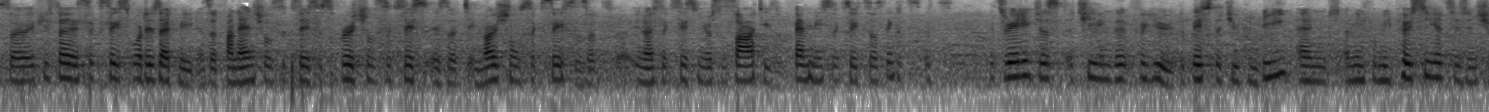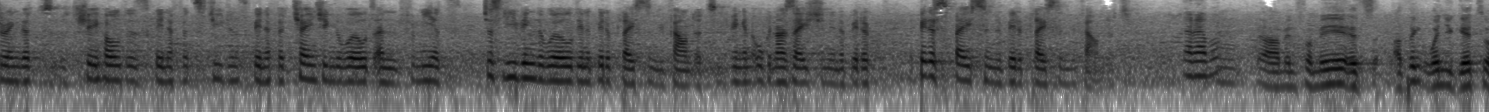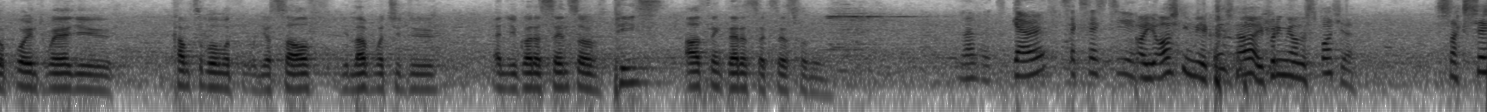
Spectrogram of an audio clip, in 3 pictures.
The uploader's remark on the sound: Our #FutureCEOs audience got to do just that during this interactive Career Advancement Masterclass, during LeaderEx 2016 at Sandton Convention Centre.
